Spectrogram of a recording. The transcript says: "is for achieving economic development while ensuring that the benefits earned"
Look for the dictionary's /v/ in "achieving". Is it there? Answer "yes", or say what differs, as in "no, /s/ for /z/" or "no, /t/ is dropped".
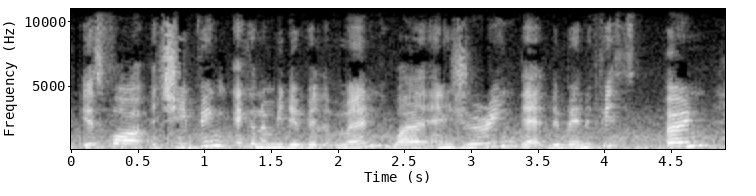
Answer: yes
